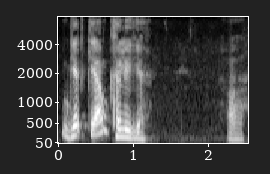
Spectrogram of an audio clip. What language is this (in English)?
Santali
